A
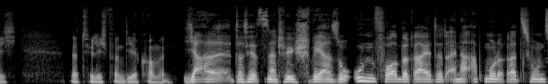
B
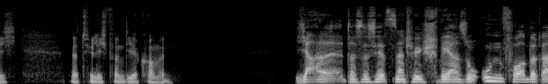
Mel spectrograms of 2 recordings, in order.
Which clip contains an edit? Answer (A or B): A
